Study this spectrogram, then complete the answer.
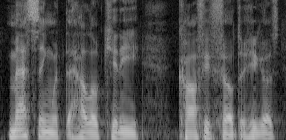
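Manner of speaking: ordinary delivery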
